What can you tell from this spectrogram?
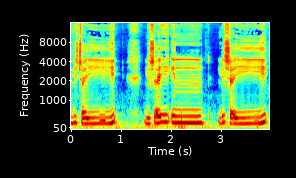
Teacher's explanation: और वक्फ़ की सूरत में 2 ज़ेर हज़फ हो जाएंगी और हमज़ा साकिन हो जाएगा। साकिन हमज़ा की आवाज़ मखरज में झटके के साथ रुकती है।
